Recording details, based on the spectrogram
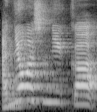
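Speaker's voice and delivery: loud, high, overbearing shout. Advice for passing, example of a greeting to avoid: shouting, uncomfortable voice. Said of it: "뭔가 소리를 지르는 이런 불편하고 부담스러운 목소리".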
